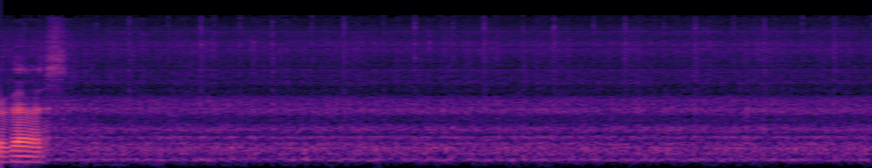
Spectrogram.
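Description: A small model locomotive's motor hums and whirs steadily as its wheels spin on rollers.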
